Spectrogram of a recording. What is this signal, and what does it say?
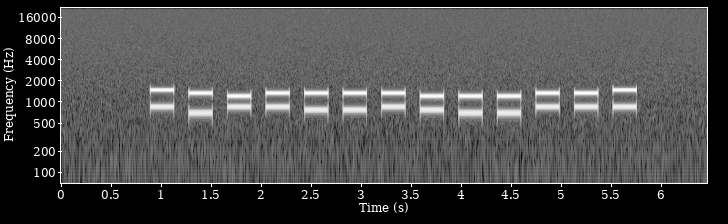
DTMF, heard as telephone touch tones, dialled by machine, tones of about 240 ms. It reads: 9278558411889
